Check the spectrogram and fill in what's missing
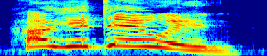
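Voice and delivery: loud, high, drawn-out New York greeting; big hammed-up New York hello; mock New York accent. Showing up from East Ridge, mock New York accent. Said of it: "imagine if I showed up".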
